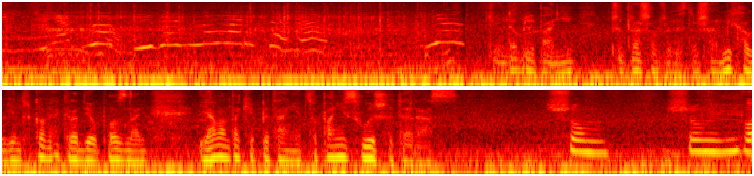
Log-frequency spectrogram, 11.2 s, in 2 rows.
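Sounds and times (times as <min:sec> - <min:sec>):
child: 0:00.0 - 0:04.1
running water from park fountains: 0:00.0 - 0:04.3
speech: 0:04.0 - 0:11.2.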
